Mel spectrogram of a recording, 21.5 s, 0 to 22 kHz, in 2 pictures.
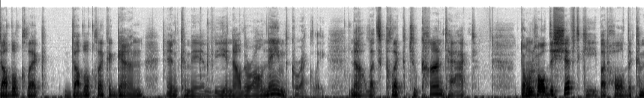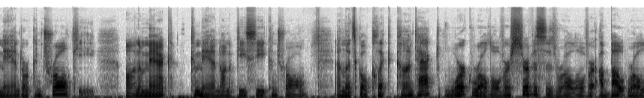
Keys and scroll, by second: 2.9 super+v.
